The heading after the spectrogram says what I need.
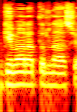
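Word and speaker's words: Gamal Abdel Nasser: They targeted Jamal Abdul Nasser or Gamal Abdul Lassar as they pronounce it in Egypt.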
